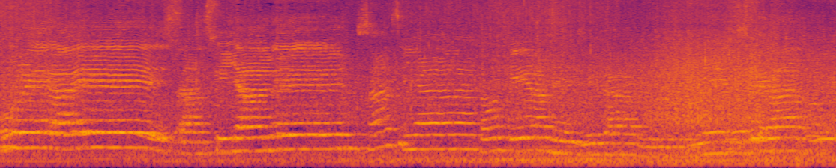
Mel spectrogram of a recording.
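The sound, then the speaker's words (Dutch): Scooters and cars pass along a street on Bonaire, making a continuous buzzing engine drone. The droning pitch shifts up and down as the vehicles speed up and slow down. “je ziet hier mensen lopen, er rijden scooters langs, auto's, er worden foto's gemaakt.”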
